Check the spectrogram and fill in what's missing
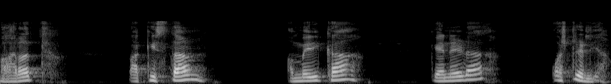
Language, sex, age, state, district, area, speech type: Gujarati, male, 60+, Gujarat, Ahmedabad, urban, spontaneous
